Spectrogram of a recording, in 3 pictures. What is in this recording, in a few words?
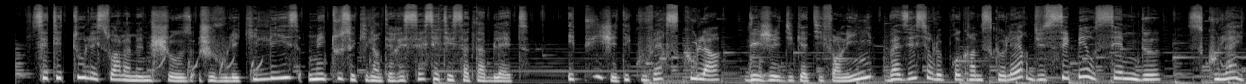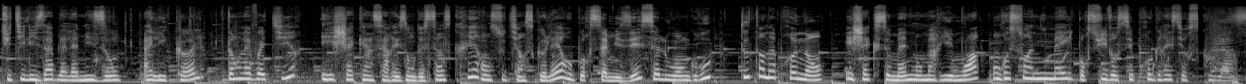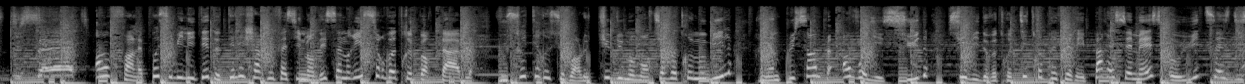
french female commercial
